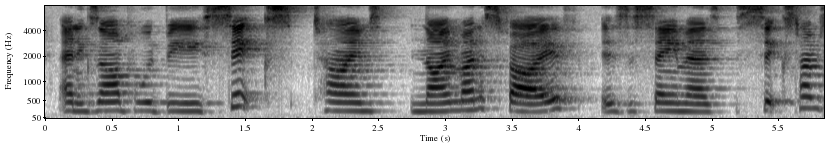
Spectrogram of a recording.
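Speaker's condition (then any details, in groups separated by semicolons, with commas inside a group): No condition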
